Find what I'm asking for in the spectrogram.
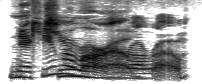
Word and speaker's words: Nikumaroro: Nikumaroro.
